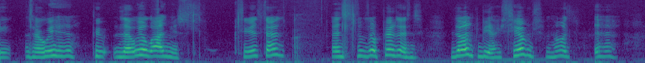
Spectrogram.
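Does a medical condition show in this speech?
Yes: cerebral palsy; from birth.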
